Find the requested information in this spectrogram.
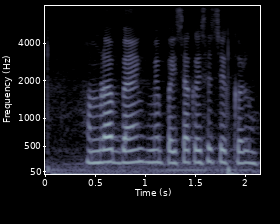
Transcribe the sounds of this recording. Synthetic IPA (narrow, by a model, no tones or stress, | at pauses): hɐmɾabɛ̃ːŋkmẽpɐɪsakɐɪset͡ʃɛkːɐɾũː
